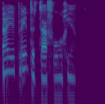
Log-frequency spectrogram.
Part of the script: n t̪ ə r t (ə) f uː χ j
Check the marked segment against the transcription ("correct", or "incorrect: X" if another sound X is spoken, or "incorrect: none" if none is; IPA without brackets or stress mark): incorrect: a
